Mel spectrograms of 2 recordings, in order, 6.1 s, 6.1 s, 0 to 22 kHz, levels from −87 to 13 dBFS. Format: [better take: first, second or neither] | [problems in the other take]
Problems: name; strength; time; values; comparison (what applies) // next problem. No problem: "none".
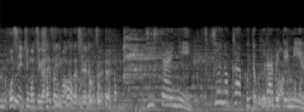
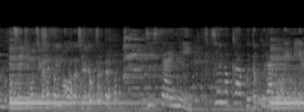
first | background sound (Acoustic guitar); 1 dB above the speech // room echo; dies away in 2.1 s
